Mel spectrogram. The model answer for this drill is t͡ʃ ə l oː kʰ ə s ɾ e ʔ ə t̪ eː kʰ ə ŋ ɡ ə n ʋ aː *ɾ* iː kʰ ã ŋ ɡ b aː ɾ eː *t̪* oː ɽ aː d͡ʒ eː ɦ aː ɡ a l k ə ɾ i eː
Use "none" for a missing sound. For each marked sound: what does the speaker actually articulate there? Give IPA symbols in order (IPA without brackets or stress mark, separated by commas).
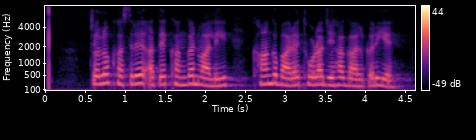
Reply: l, t̪ʰ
